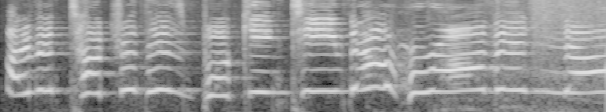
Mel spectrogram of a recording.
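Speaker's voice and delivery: high, loud panicked squeal; panicked shriek. Real, not acted. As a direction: shriek in mock horror. Reacting to donation, panicked.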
